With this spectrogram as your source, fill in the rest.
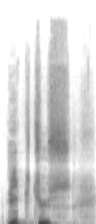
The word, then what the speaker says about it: Ichtus: traverse la mer yonienne pour un terme grec ictus ça s'écrit i ch t s ictus voilà peut-être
